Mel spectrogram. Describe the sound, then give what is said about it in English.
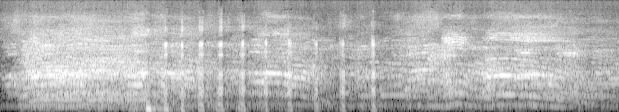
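A live audience in Victoria shouts loudly in response to being asked whether they want to see Toronto and the Toronto Maple Leafs thrive or suffer, many voices overlapping, with a run of rhythmic, choppy bursts like laughter or jeers in the middle before the yelling swells again. “It sounds like there are people that are really taking great delight in the suffering of the Toronto Maple Leafs.”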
